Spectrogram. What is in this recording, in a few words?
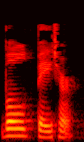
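"goldbeater", English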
